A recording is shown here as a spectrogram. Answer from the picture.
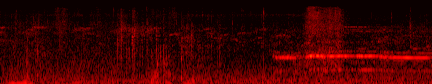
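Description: Near silence, then a long animal call with a clear pitch starts near the end and falls slightly as it goes on.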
